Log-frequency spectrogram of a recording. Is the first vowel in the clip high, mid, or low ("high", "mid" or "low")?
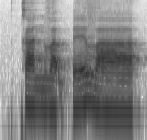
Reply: low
